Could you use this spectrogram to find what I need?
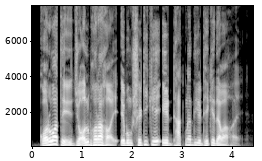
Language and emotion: Bengali, neutral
